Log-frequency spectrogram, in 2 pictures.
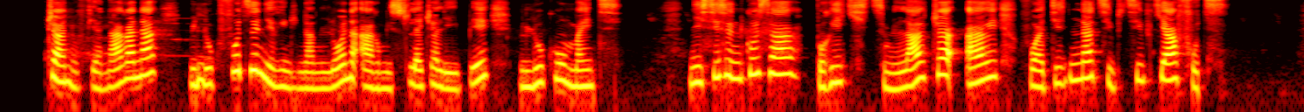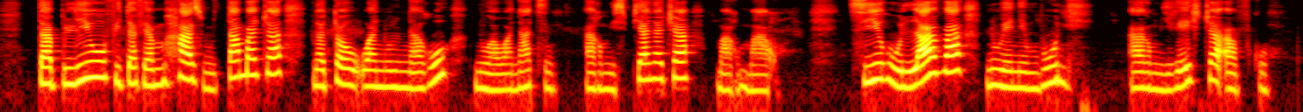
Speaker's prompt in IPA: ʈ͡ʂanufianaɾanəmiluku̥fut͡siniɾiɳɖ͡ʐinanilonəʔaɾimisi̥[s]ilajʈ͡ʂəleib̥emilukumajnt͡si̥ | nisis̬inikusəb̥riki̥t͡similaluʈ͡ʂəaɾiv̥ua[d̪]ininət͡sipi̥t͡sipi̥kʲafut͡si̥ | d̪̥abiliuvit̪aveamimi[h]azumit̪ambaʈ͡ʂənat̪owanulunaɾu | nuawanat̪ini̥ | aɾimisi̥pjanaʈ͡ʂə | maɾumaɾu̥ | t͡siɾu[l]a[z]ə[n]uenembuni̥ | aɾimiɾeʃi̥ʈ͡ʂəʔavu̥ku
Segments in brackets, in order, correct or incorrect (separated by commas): incorrect, correct, correct, correct, incorrect, correct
